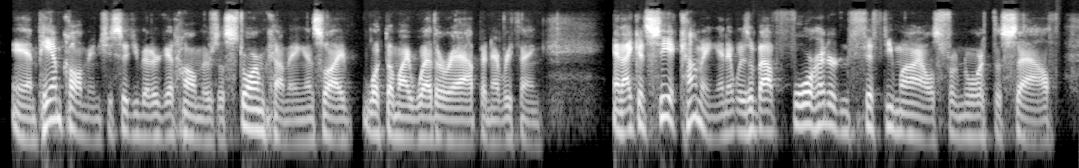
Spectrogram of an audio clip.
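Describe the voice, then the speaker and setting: A man with a Midwestern American accent speaks very fast at a fairly low pitch, his pitch varying in an ordinary way. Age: 60s. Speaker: financial commentator. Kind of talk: casual interview chat.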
